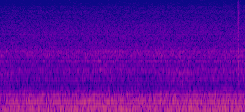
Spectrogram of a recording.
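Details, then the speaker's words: Gas furnace with Trane heat pump on second-stage gas auxiliary heat test: steady, even low hum with faint tone, no rattle or scrape, as the inducer motor comes on before ignition; normal inducer motor startup. "all right we hear the furnace we hear the inducer motor coming on throwing us a fire off"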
